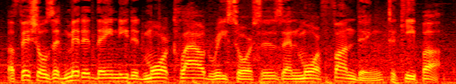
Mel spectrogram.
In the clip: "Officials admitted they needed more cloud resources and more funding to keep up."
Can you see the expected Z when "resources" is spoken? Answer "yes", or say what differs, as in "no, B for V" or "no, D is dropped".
yes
